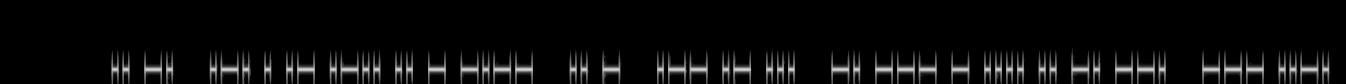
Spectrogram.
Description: Morse code, heard as a keyed tone, about 22 wpm, 700 Hz. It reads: IN REALITY IT WAS NOTHING OF
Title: Sentences from Top 1200 Words 22wpm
